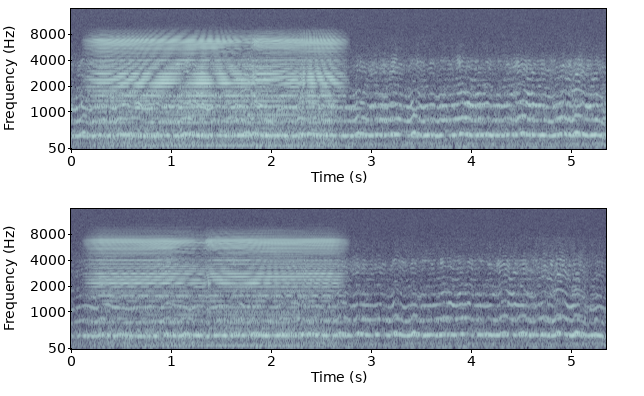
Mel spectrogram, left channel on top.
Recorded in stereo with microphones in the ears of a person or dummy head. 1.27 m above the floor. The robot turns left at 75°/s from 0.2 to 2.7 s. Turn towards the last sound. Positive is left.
No sound to turn to.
